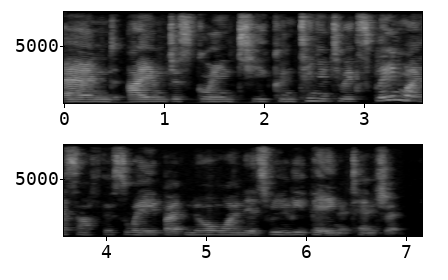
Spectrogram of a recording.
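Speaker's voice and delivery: very low, flat, lifeless robot drone. Explaining engaging speech, the speaker demonstrates its opposite: monotone robot-like voice. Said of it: "where you sound like a robot".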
